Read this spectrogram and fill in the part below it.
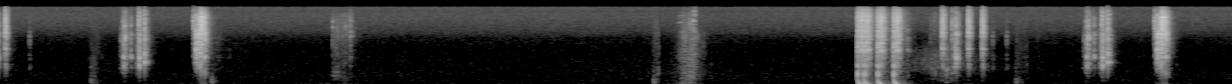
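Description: Rifle shots crack in short, sharp bursts.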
